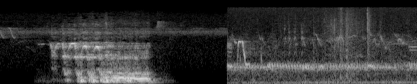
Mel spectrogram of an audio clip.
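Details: Horse in nature giving a loud, quavering neigh of about one second, rich in harmonics and shaking in pitch, then cut off; a steady mid-pitched hum with scattered noise follows after a short pause.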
